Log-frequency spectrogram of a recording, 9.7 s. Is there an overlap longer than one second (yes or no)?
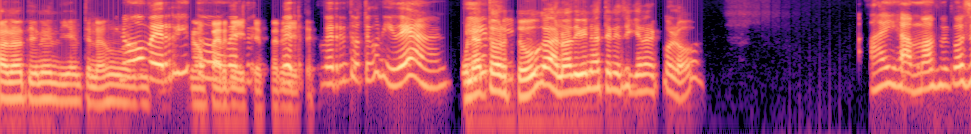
yes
